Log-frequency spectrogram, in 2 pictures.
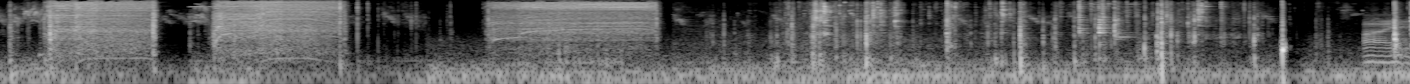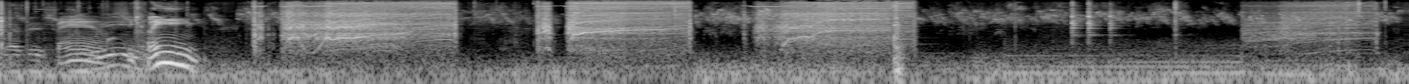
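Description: A cordless drill whirs in short bursts as it drives screws.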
